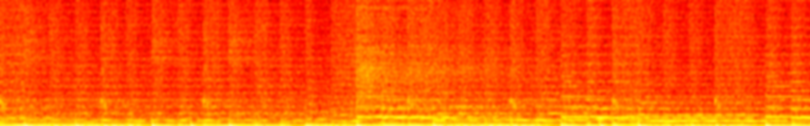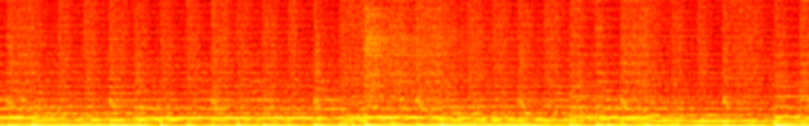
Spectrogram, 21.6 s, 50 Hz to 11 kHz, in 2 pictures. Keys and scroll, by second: 4.6 e, 19.0 r.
